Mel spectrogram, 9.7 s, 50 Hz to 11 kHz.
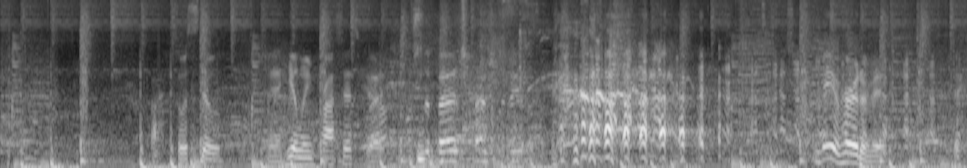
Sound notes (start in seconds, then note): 0.1 upbeat music; 5.6 laughs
